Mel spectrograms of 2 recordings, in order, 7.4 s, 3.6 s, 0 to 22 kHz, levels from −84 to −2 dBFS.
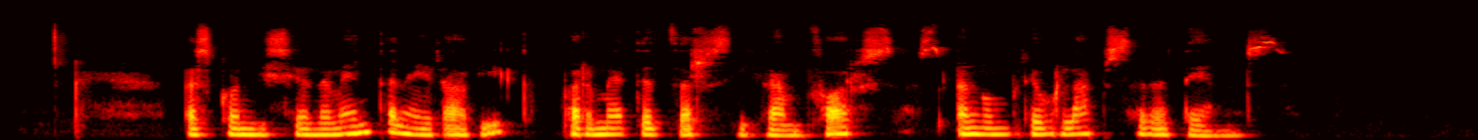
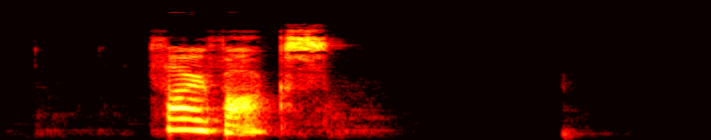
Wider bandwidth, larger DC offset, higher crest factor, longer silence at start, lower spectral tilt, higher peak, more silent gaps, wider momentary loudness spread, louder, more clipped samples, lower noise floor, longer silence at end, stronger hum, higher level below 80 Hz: about the same, 10.5 kHz vs 11 kHz; neither; about the same, 22 dB vs 18 dB; first, 0.9 s vs 0.75 s; first, -6 dB/octave vs -0.5 dB/octave; second, -8 dBFS vs 0 dBFS; neither; first, 11 LU vs 5 LU; second, -30 LUFS vs -13 LUFS; neither; first, -77 dBFS vs -69 dBFS; second, 1 s vs 1.95 s; neither; about the same, -70 dBFS vs -70 dBFS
